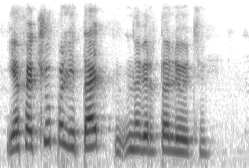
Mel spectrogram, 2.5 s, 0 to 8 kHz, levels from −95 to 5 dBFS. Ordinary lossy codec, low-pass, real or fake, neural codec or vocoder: Opus, 24 kbps; 7.2 kHz; real; none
